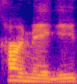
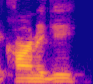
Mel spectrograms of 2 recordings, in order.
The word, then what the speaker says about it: Carnegie: The Carnegie Library of Pittsburgh in Lawrenceville, and it is pronounced Carnegie. Do not listen to those folks in New York City who say Carnegie.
